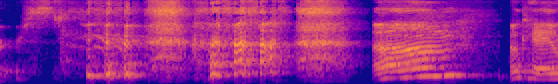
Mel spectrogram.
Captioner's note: laughs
